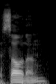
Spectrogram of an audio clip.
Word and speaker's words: southern: 사우스에다가 ERN 붙여서 발음은 사우스가 아니라 southern이라고 바꿔요. southern. 남부의 프랑스로 이사 갔고 and found 설립했습니다.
